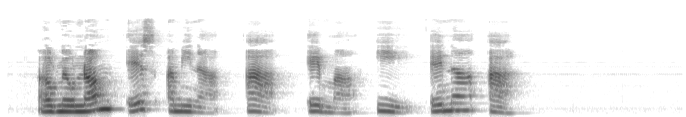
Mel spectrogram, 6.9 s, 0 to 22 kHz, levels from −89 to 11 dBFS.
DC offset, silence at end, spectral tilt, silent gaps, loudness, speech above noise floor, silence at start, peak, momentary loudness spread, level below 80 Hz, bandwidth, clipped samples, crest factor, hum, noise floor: under 0.1%; 1.75 s; -6 dB/octave; none; -25 LUFS; 54 dB; 0.4 s; -6 dBFS; 19 LU; -80 dBFS; 11 kHz; under 0.1%; 22 dB; none; -78 dBFS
